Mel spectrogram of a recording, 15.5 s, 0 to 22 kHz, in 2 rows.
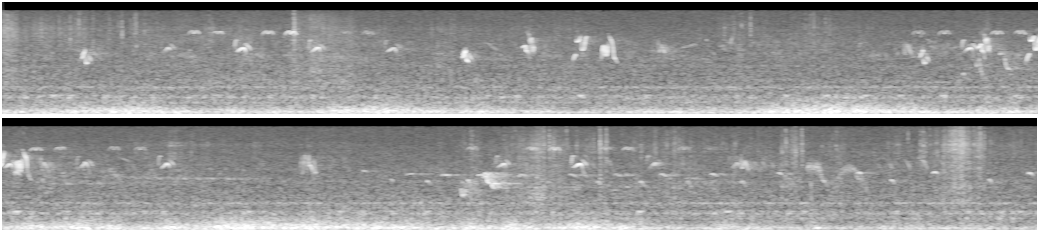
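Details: Chestnut-eared bunting perched on a dead tree, 15 June 2024, calling with short, high chips and brief twittering phrases scattered through the clip, over a steady low rumble of wind.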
